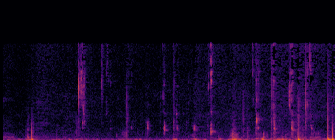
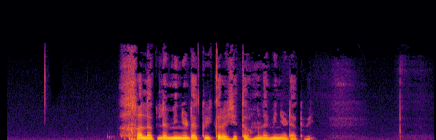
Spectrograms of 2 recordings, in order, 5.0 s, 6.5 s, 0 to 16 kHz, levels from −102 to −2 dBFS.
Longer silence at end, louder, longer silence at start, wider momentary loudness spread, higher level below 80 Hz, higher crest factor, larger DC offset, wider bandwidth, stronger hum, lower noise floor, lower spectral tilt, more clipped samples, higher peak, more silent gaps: second, 0 s vs 1.9 s; second, -49 LUFS vs -20 LUFS; second, 0.05 s vs 1.8 s; first, 20 LU vs 16 LU; first, -50 dBFS vs -60 dBFS; about the same, 24 dB vs 20 dB; neither; about the same, 11.5 kHz vs 11 kHz; neither; about the same, -67 dBFS vs -70 dBFS; second, -5 dB/octave vs -7.5 dB/octave; neither; second, -22 dBFS vs -2 dBFS; neither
